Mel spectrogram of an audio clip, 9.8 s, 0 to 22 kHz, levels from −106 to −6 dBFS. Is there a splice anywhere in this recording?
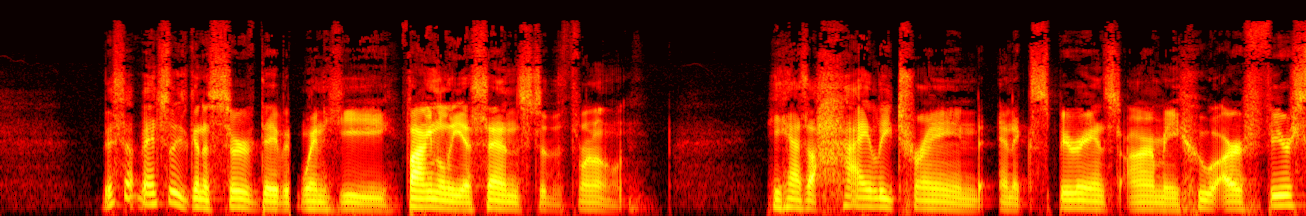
yes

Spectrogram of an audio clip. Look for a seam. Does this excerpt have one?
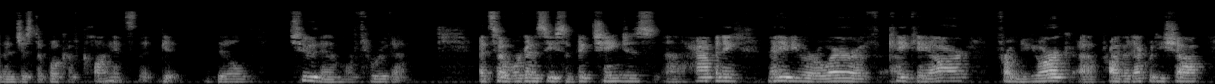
no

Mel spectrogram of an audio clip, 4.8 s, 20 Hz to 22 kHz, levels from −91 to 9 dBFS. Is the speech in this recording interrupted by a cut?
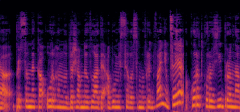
yes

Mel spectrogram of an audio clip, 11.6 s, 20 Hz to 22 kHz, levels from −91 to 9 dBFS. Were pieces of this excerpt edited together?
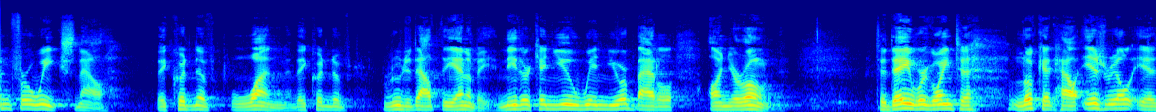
yes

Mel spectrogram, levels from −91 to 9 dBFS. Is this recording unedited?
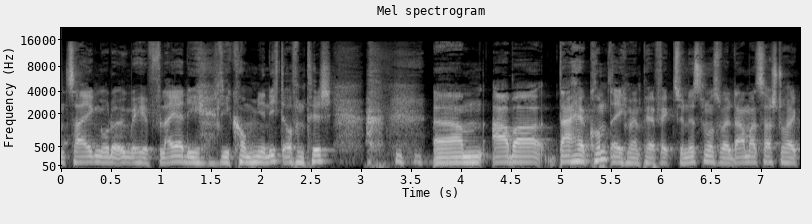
yes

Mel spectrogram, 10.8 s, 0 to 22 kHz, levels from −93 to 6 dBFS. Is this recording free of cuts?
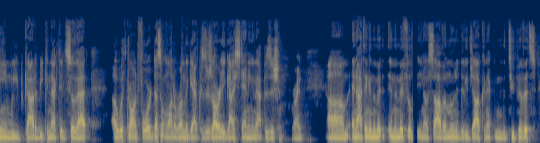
no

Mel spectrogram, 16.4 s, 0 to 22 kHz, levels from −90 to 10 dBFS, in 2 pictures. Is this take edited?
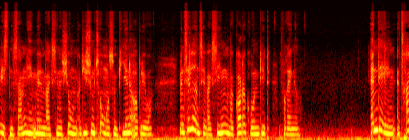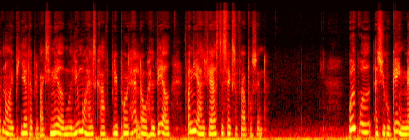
no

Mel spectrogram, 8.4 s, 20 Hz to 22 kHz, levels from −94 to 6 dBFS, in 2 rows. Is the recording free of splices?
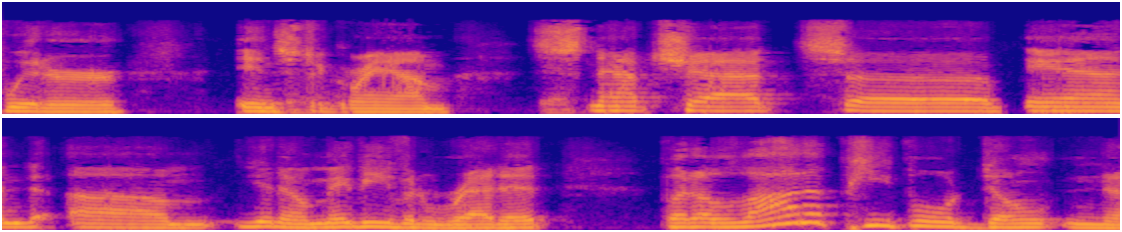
no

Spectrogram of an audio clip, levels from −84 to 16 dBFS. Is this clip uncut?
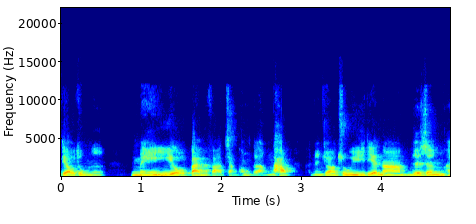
no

